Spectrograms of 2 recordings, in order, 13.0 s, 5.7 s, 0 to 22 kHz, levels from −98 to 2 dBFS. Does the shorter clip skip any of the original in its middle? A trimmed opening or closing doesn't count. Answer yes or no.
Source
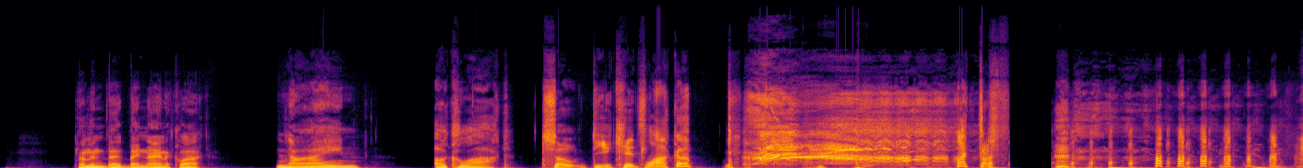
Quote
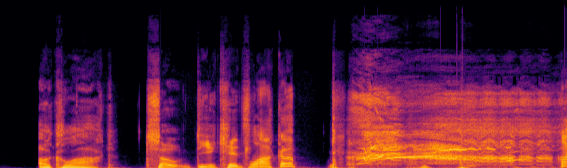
no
